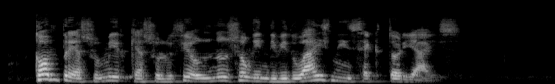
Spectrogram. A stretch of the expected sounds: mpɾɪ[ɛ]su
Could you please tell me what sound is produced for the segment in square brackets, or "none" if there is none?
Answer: a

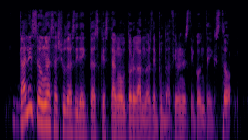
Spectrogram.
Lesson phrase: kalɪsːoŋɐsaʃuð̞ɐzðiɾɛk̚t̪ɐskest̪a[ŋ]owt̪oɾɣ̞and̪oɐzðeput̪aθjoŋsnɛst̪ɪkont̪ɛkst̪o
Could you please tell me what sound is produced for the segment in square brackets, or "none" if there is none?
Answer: ŋ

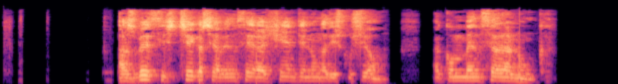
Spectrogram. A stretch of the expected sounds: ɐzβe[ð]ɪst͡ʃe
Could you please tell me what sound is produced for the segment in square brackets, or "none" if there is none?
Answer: θ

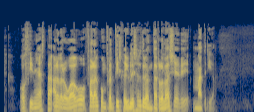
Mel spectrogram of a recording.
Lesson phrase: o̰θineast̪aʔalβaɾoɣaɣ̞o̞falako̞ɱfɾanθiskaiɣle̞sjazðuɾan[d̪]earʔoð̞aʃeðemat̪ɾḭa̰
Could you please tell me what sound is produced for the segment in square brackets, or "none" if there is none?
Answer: t̪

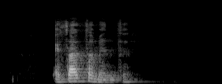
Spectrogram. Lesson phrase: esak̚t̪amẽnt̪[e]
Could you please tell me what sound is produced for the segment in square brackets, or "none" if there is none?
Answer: e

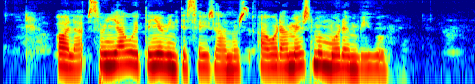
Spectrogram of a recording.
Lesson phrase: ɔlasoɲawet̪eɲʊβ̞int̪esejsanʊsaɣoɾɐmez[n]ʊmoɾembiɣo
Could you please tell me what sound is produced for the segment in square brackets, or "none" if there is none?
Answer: m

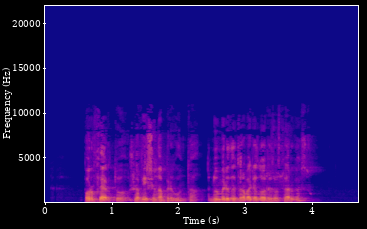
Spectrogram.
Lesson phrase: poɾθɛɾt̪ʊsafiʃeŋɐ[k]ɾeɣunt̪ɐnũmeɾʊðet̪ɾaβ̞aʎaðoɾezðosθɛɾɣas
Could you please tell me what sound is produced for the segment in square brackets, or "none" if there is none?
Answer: p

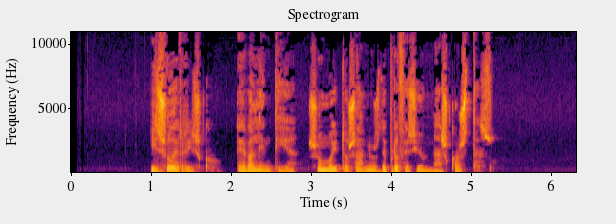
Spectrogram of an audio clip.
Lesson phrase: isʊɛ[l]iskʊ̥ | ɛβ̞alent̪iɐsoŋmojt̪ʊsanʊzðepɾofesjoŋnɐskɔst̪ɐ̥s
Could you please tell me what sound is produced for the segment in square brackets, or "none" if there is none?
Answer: r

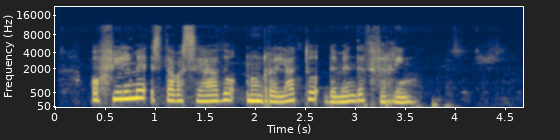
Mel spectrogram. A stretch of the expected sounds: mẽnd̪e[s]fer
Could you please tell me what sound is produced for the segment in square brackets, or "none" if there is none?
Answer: θ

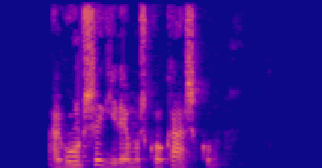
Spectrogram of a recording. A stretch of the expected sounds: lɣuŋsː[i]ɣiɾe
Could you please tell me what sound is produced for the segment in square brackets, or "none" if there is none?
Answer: e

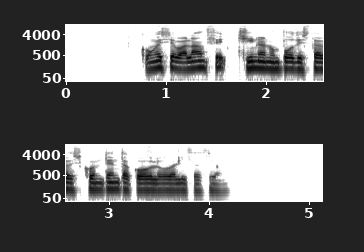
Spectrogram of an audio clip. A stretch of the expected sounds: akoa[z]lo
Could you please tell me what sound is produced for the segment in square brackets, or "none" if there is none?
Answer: ɣ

